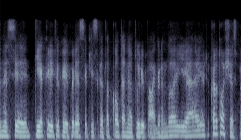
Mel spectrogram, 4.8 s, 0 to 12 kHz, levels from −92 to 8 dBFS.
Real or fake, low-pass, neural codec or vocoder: fake; 7.2 kHz; codec, 16 kHz, 2 kbps, FreqCodec, smaller model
